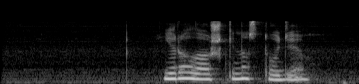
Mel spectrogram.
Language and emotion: Russian, neutral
